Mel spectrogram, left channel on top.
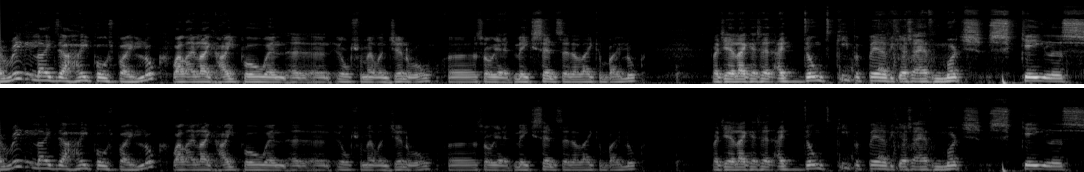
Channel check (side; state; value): right; quieter; 10.6 dB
